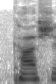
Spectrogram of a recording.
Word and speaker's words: Kasia: Kasia is how you say her name, the courage in people.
